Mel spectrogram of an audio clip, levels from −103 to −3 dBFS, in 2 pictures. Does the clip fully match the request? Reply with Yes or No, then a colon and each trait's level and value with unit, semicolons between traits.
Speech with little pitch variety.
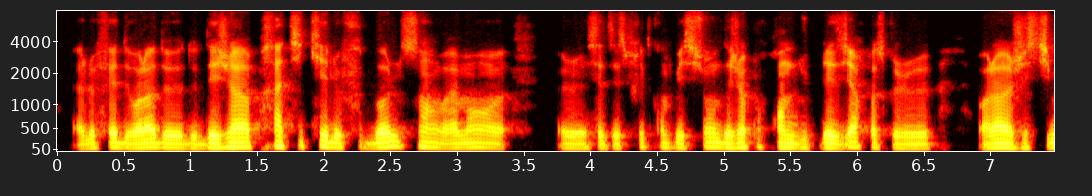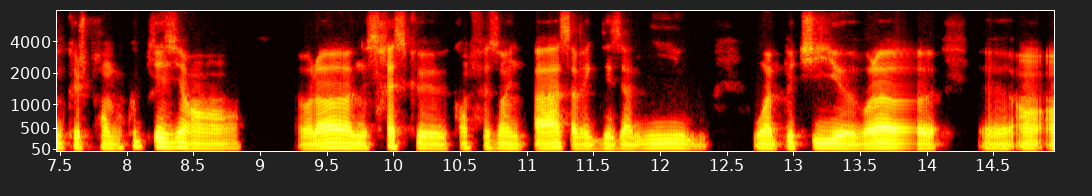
Yes: narrow, 2.1 semitones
